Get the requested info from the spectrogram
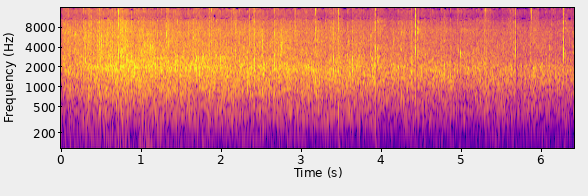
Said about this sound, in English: I'll just welcome to all of our friends and family that are here for our graduates. You did it. Clap for them, huh?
